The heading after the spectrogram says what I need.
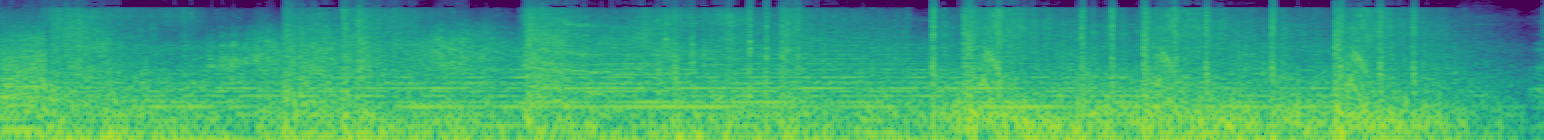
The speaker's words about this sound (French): Il y a de toute façon un énorme travail de might painting, puisque euh, il y a plein d'explosions qui sont faites en Jordanie avec les, les pyramides en feu.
